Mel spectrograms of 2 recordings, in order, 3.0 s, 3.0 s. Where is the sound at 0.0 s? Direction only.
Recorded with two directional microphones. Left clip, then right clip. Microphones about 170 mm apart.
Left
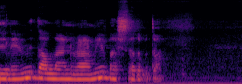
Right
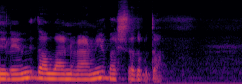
25° right (ahead or behind).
